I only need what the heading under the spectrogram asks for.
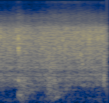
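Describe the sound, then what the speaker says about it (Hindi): Onions and tomatoes sizzle steadily in hot frying oil for a Nepali chinde-and-potato pickle, a continuous close hiss with a few faint stirring scrapes and no voices. "तो हमने प्याज और टमाटर को तेल में पकाने के लिए डाल दिया है।"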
